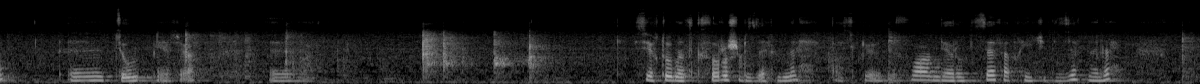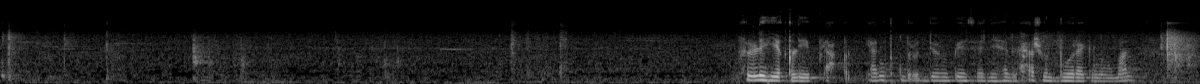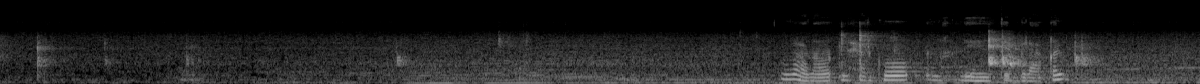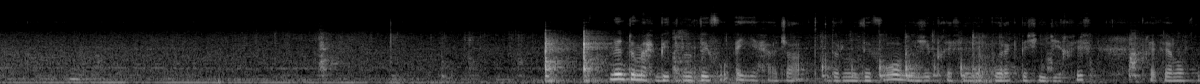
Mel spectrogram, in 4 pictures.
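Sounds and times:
filling sizzling in a frying pan: 0.0 - 48.0.

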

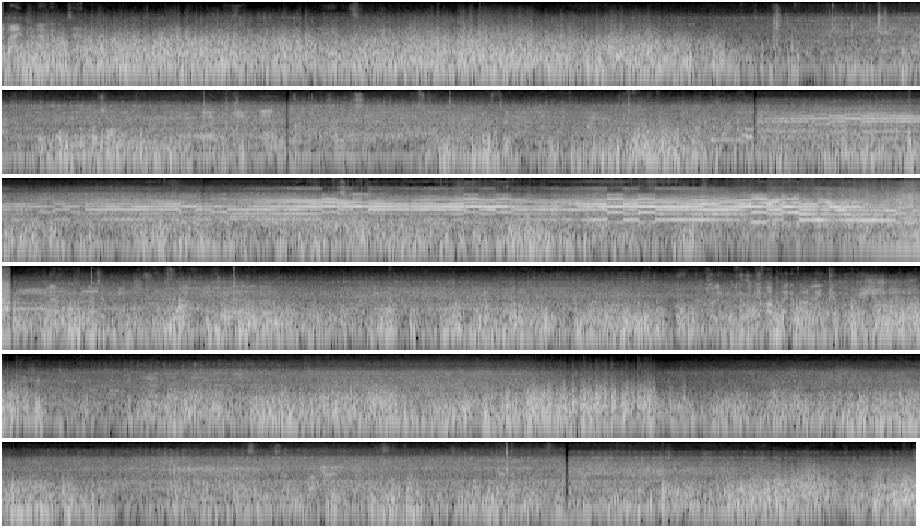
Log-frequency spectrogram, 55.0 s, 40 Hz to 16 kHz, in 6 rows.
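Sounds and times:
traffic: 0.0 - 55.0
voices: 7.9 - 40.0, 47.4 - 54.4
emergency vehicle siren: 16.7 - 34.5.

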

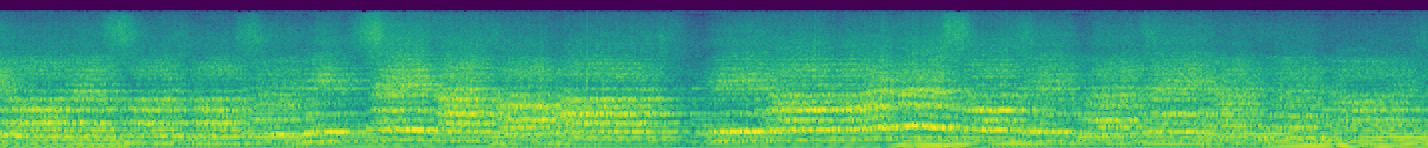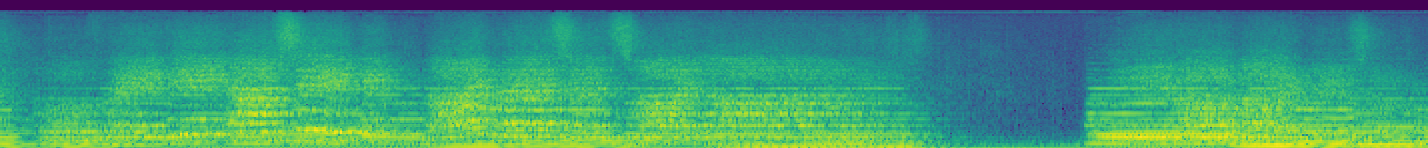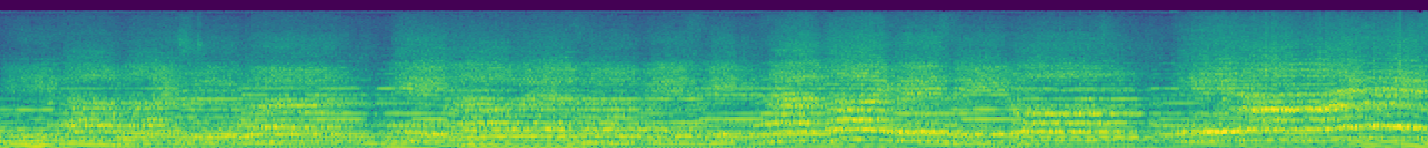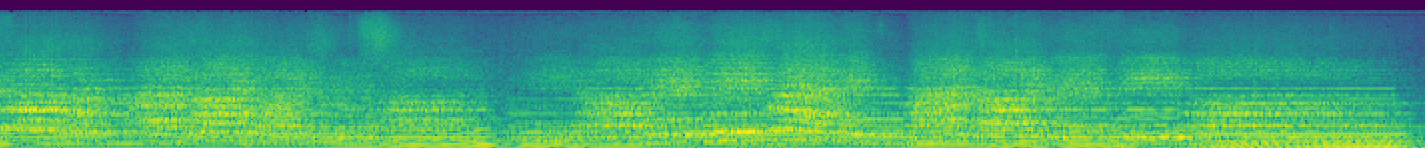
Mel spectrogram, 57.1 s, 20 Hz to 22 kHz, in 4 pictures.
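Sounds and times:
congregation singing a hymn: 0.0 - 24.1, 25.1 - 57.0
organ chords: 0.0 - 57.0.

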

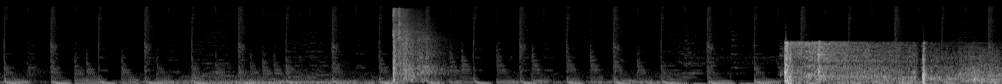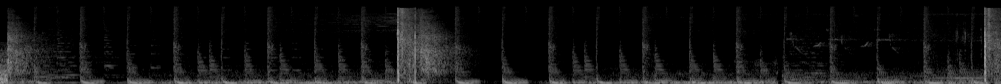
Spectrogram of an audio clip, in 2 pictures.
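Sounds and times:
background music with steady beat: 0.0 - 20.0
rifle shots: 3.9 - 4.5, 7.8 - 10.4, 14.0 - 14.7.

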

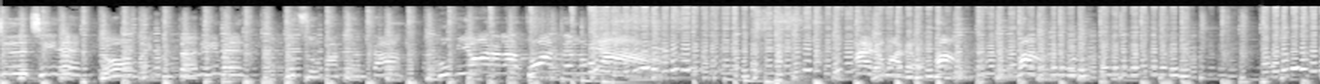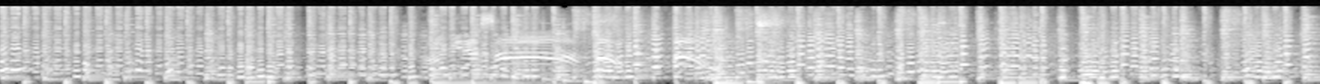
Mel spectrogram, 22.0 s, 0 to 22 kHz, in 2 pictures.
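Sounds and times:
saxophone folk dance music: 0.0 - 22.0.

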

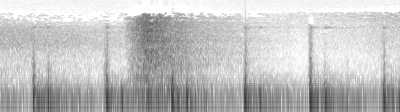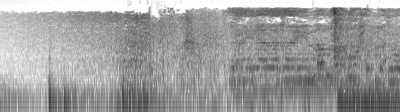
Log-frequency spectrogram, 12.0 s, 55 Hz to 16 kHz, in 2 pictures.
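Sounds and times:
heartbeat thumps: 0.0 - 8.4.

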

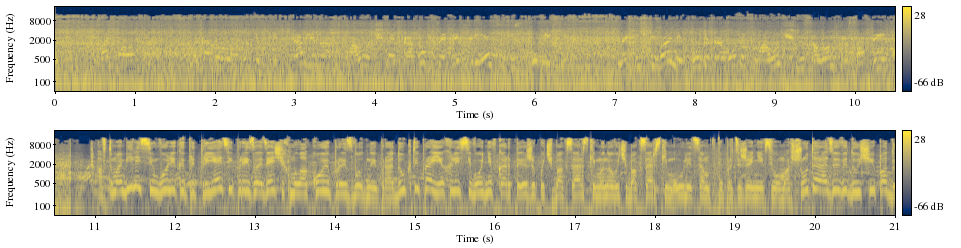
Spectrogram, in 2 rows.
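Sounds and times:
indistinct voices: 0.0 - 21.0
vehicles driving past: 0.0 - 21.0.

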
